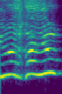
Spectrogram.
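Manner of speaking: high burst of a half-laugh, half-sob; high-pitched sobbing laugh; retold sob-laugh. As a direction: break into a teary high cry. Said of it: "I start bawling".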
